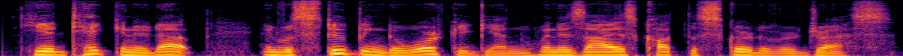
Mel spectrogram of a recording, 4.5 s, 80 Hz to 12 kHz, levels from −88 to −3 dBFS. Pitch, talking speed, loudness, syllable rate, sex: 120 Hz, 265 wpm, -19 LUFS, 5.7 syllables/s, male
